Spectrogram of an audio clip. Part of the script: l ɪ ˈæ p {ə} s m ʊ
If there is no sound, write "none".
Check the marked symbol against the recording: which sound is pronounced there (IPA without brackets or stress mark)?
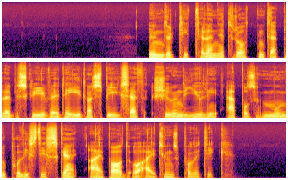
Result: ə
